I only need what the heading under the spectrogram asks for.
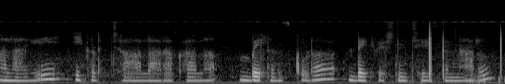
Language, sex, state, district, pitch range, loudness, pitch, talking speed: Telugu, female, Andhra Pradesh, Annamaya, 175-205 Hz, -31 LUFS, 180 Hz, 95 wpm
